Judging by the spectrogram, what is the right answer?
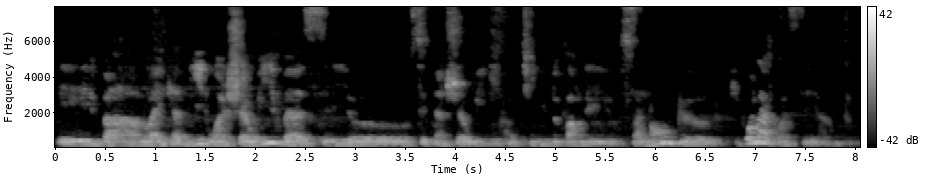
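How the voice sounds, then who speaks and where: A woman anthropologist speaking at a public talk, pausing often with fillers and restarts. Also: medium pitch, vocal fry, a little mellow, slight background noise. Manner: hesitant, many fillers and restarts. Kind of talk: unscripted talk to an audience. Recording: roomy distant mic with faint ambience.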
